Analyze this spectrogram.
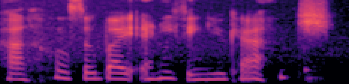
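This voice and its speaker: A woman voicing a gruff old male fisherman with a put-on sea-dog accent and a hearty, growly sailor's drawl. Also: medium pitch, fairly even intonation, moderate pace, a little hiss or hum, natural voice.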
